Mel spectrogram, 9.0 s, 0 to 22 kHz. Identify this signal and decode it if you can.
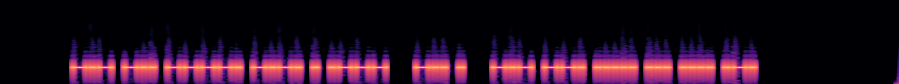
Morse code, heard as a keyed tone, about 28 wpm, 700 Hz. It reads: KD9CEJ DE KG5SHR
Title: USA Callsign DE Callsign - 6 Characters - 28wpm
